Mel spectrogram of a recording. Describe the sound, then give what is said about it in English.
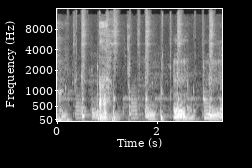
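A voice imitates a man grunting as he eats: a run of short, throaty, piglike grunts and growls in uneven bursts, fairly loud, with no actual words. “And when he put food in his mouth, he used to grunt and make.”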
